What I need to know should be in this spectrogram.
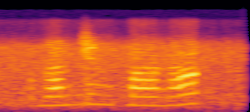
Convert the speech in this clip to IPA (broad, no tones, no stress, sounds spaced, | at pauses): d ɑ̃ d ɟ ɛ ɲ k͡p ɑ̃ ŋ ɑ̃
